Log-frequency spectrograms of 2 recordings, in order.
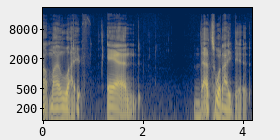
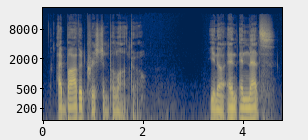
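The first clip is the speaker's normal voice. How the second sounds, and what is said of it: Emotional, voice choking up. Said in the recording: “I didn't know I was going to get emotional about this”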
